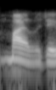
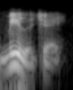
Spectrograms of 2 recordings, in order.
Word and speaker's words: Mila J: And she was talking about herself and the music she does, and I realized that she pronounced her name not Mila J, but Mila J.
